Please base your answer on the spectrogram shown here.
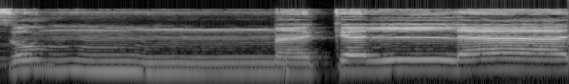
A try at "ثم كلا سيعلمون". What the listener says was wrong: سيعلمون. ثم نہیں, ثا زبان کی نوک باہر. ثم كلا سيعلمون.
